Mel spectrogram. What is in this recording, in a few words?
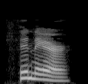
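"thin air", British English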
